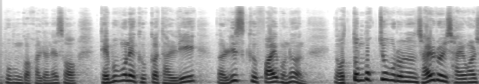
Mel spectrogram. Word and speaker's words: RISC-V: 리스크가 아니고 리스크 파네요 리스크 5 리스크 5 C 다시 이제로 해 그게 되는데 그게 5로 읽더라고요가 이제 로마숫자로 이제니까 리스 예 그렇습니다 그래서 리스크 5입니다 리스크 5로 발음 되고요 이게 뭐냐면 축소 명령어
